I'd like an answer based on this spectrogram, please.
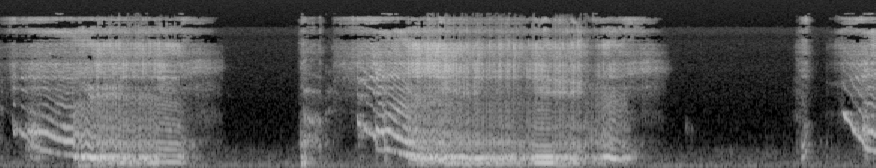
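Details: Pit Bull begging at feeding time indoors while raw food is prepared: long drawn-out whining whimpers with sliding pitch and growly undertone, two extended bouts separated by short quiet gaps, then a brief rising whine at the end.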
